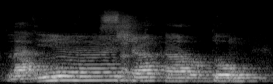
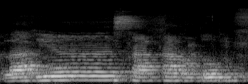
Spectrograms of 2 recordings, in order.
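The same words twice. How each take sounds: First: Slow recitation of "La in syakartum" with a clear sh in "syakartum"; correct shin sound. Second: Slow recitation of "La in syakartum" with a plain s, so it sounds like "sakartum"; wrong sin sound. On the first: Teacher shows students the correct Quran reading, slow and clear sh. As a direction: drag out "La in syakartum", saying "syakartum" with a crisp sh. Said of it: "yang betul yang ini ya".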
